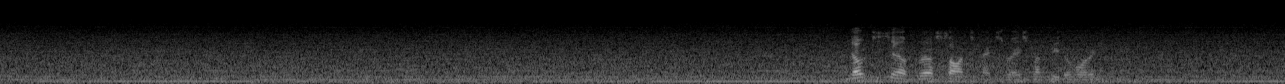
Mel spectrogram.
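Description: A racing car engine drones steadily.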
